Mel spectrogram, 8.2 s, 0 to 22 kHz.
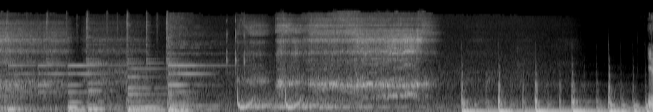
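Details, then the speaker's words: Loud, rough snoring from a sleeping man starting as soon as he falls asleep, under background music; polysomnography showed apnea-hypopnea index 51.75, severe obstructive sleep apnea. "잠들자마자 시작된 코고리"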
